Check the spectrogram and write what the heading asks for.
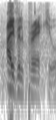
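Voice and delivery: low mock Russian accent. Co-host playing a menacing Russian, low Russian accent. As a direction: intone it in a deep Russian accent. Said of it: "I gotta get my Russian accent going".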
